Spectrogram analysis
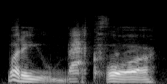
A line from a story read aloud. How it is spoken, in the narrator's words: he growled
